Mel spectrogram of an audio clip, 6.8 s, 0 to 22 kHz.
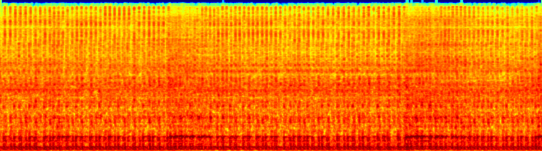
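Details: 1975 Evinrude 70HP two-stroke outboard, miss found on shakedown cruise: steady idle with uneven, stumbling beat and dropped pulses; spark arcing down the cylinder #1 plug porcelain.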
